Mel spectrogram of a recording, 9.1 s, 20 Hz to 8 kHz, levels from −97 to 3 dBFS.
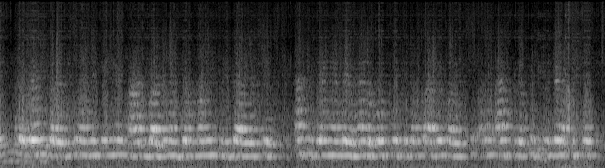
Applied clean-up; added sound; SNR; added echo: neural separator model SepFormer DNS4.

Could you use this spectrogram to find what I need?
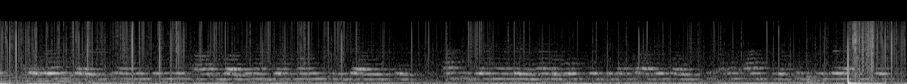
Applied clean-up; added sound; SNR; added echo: none; Crackle; -4 dB; reverberation time 0.6 s.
